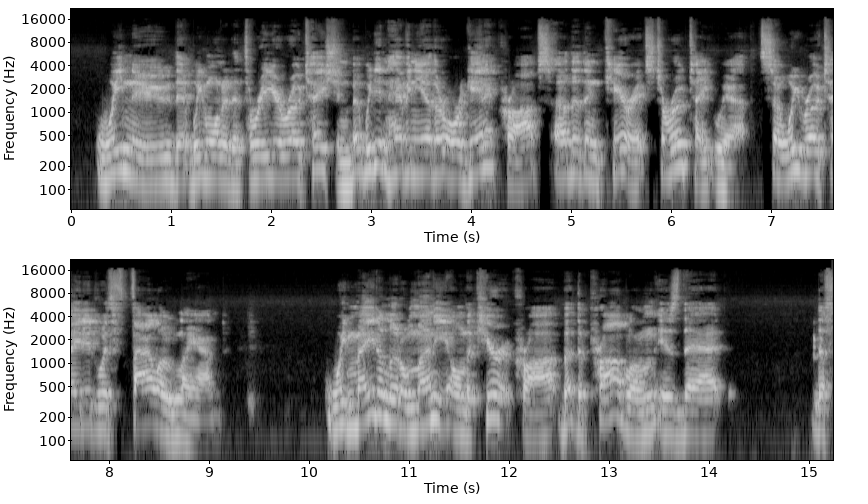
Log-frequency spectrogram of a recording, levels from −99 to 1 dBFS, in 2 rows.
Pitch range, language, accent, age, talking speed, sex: 115-150 Hz, English, American, 50-69, 170 wpm, male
